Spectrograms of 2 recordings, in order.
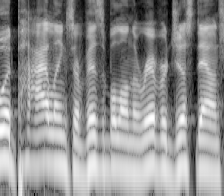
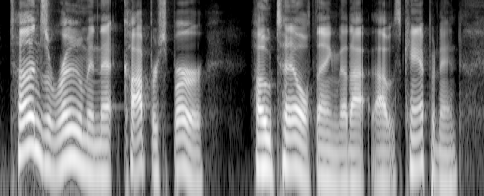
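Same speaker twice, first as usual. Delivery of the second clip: plain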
